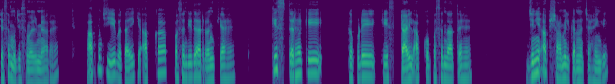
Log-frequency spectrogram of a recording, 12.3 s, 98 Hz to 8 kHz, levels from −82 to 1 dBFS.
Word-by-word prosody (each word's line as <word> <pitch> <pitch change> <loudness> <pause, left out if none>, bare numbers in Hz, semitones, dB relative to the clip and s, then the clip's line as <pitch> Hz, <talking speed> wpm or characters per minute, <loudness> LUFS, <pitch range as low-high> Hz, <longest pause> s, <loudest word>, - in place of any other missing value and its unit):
जैसा 140 +2 -3
मुझे 120 -3 -2
समझ 105 -3 -3
में 105 0 -1
आ 115 - -5
रहा 115 - -10
है। 155 +4 -13 0.6
आप - - +4
मुझे 195 -4 -5
ये 155 +2 +2
बताइए 130 -1 0
कि 150 - -7
आपका 180 +1 0 0.2
पसंदीदा 145 +2 +1
रंग 120 +2 0
क्या 130 0 +1
है? 135 +2 -10 0.8
किस 215 -2 +1
तरह 165 +3 +4
के 175 -1 +4 0.6
कपड़े 145 +1 +1
के 140 0 0
स्टाइल 120 -2 +5
आपको 130 - -6
पसंद 135 0 -3
आते 125 -1 +2
हैं? 135 +3 -7 1.1
जिन्हें 155 +9 +4
आप - - +2
शामिल 130 +1 +1
करना 110 -1 +1
चाहेंगे। 110 +4 -5
135 Hz, 155 wpm, -33 LUFS, 120-150 Hz, 1.1 s, स्टाइल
